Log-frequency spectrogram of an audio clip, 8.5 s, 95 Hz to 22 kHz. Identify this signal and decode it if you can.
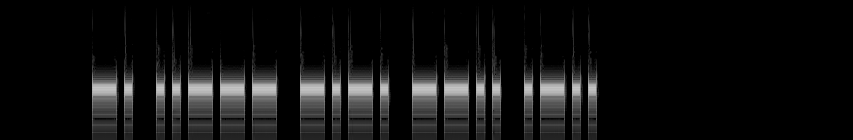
Morse code, heard as a keyed tone, about 15 wpm, 700 Hz. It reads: N2CZL
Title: USA Call Signs - 5 Characters - Repeated 2x - 15wpm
